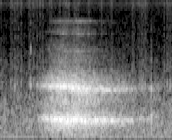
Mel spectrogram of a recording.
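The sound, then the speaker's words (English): A single deep, slow breath of airy, soft rushing that swells and then fades, heard alone over a faint steady hum. “Just take a deep breath for me. In and out.”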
